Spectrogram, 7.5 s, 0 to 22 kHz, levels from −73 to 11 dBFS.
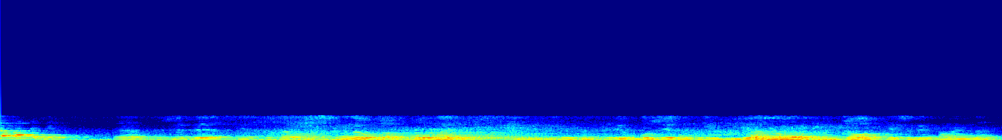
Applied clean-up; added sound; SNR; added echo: none; Motorcycle; 10 dB; reverberation time 0.8 s.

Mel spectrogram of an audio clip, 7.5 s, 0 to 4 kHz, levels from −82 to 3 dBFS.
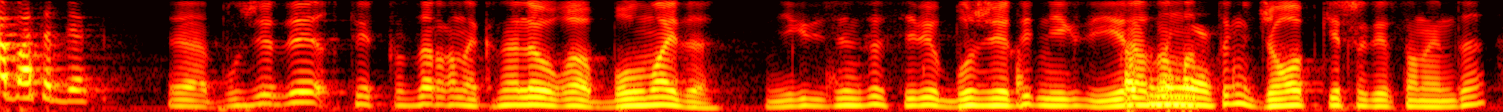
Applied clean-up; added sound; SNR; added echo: none; none; none; none.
